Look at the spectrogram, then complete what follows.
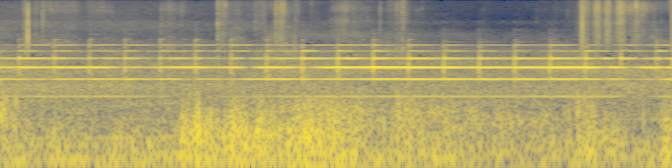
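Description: Railroad crossing bell ringing continuously at about four strikes a second, with a low rumble a couple of seconds in. The crossing is activated with no train present because a gate has jammed on the overhead lights.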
